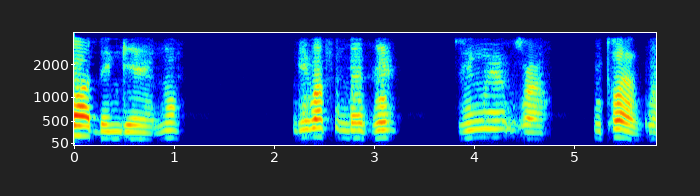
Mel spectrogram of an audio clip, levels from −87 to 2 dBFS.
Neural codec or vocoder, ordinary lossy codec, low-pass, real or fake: autoencoder, 48 kHz, 32 numbers a frame, DAC-VAE, trained on Japanese speech; none; 3.6 kHz; fake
